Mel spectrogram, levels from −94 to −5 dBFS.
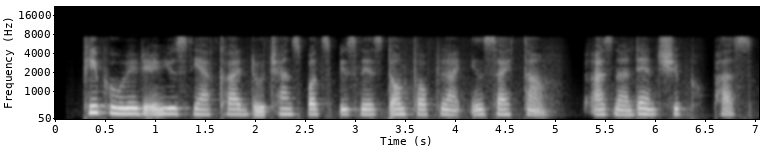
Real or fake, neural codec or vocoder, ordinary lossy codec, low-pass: fake; codec, 16 kHz, 0.5 kbps, X-Codec, WavLM features, trained on Multilingual LibriSpeech; none; 7.2 kHz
